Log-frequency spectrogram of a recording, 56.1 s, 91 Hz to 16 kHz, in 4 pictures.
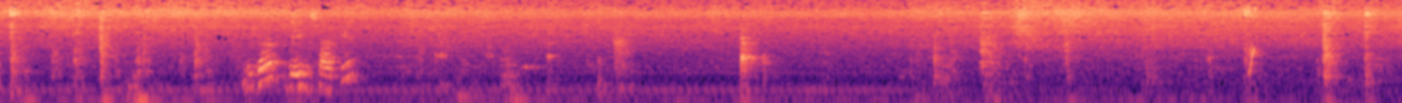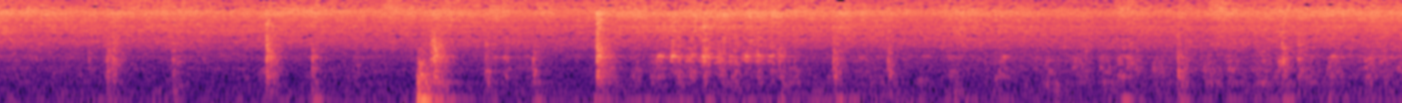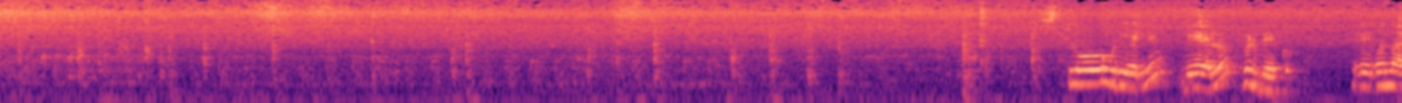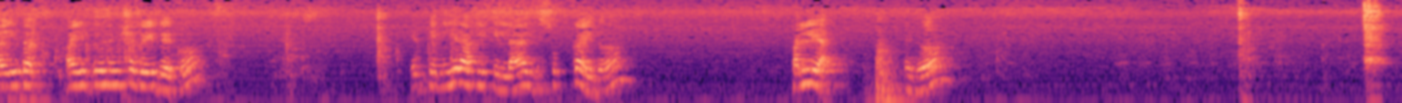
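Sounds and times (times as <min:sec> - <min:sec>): green beans sizzling in hot oil: 0:00.0 - 0:56.0
metal spoon scraping a pan: 0:03.9 - 0:06.4, 0:09.1 - 0:12.3, 0:18.4 - 0:38.7, 0:55.6 - 0:56.0.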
